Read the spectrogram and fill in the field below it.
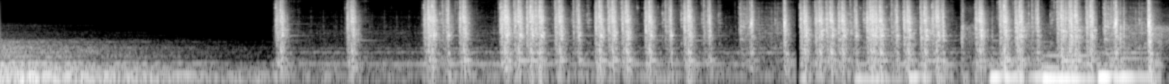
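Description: Typewriter keys clacking: after a quiet low hum, two isolated strikes, then a brisk, uneven burst of rapid sharp clicks that continues to the end, with no talking.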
